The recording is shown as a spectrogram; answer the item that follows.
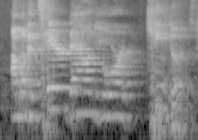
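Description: The man talks at a fairly slow pace. Light background noise and audible room echo are present. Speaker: preacher. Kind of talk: sermon. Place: church.

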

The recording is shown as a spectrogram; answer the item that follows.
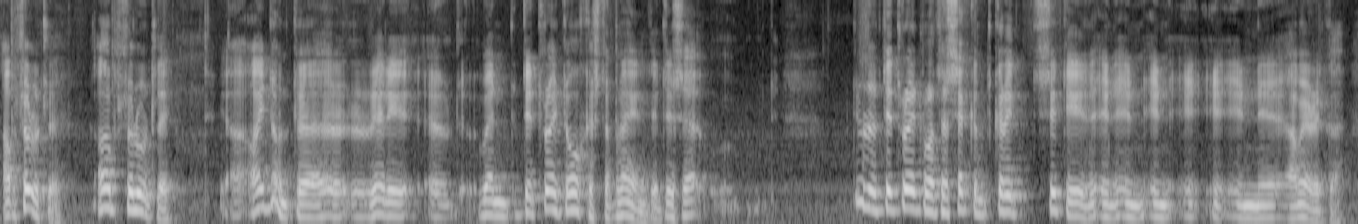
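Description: A man with an Estonian accent speaks at a fairly slow pace. His pitch is medium and his intonation lively. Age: 80s+. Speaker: orchestra conductor. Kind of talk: interview answer.

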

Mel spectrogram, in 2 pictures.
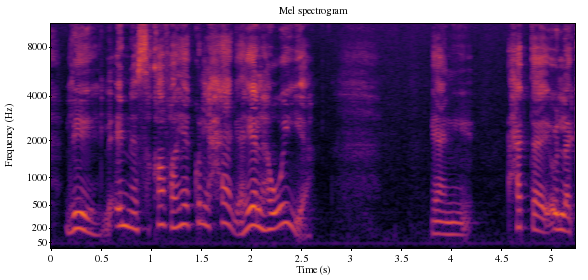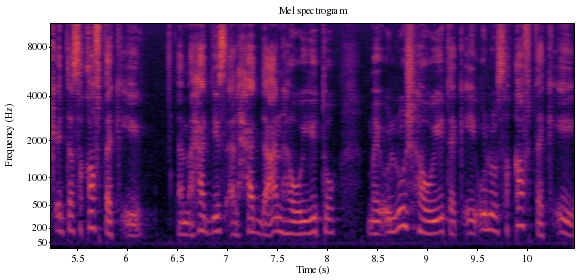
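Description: This woman has a dark, mellow tone and a fairly low pitch with very wide pitch swings. She speaks at a moderate pace against a quiet background. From Egypt. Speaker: businesswoman and cultural center head; guest. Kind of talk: TV interview. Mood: warm, earnest. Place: studio.

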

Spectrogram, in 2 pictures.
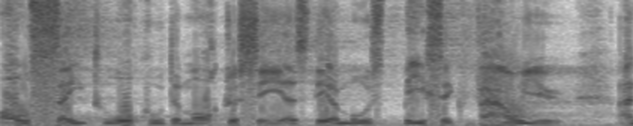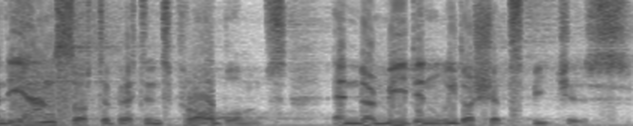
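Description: A man's intonation stays fairly even as he talks at a fairly slow pace. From Scotland. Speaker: author and activist. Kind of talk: public talk. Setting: stage with audience. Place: hall. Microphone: podium.

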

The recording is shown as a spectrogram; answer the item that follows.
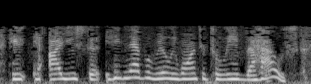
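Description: Noticeable background noise sits behind a woman with a New York accent. She talks at a fairly quick pace. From Brooklyn, New York. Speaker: author, widow of a mobster. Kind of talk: radio interview answer.

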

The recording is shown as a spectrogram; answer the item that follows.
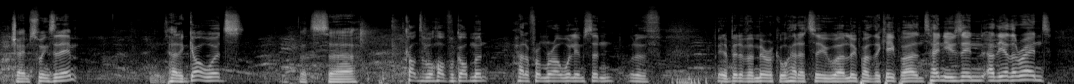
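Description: A very fast man's voice, fairly high in pitch, with crowd noise in the background. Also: ordinary pitch variation, very even loudness. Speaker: match commentator. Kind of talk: live football commentary with a scripted-style intro and post-match link. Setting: stadium, commentary over match footage.

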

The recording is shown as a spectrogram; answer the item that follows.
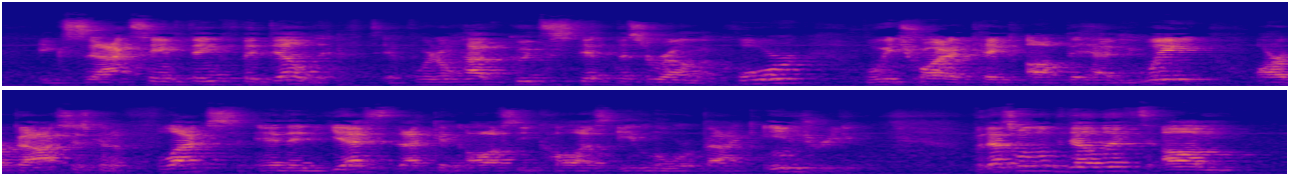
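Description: A man's fairly quick speech, with light background noise and audible room echo. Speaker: fitness or physical therapy educator. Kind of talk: explanatory podcast-style talk. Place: office.

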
